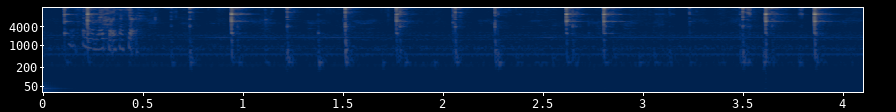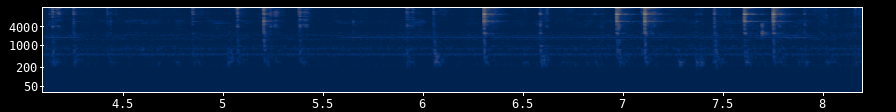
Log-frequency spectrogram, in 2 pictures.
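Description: Chives and eggs dumpling filling being mixed with salt in a bowl, producing steady light clinking and tapping of a utensil against the bowl, close but faint, with no talking.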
